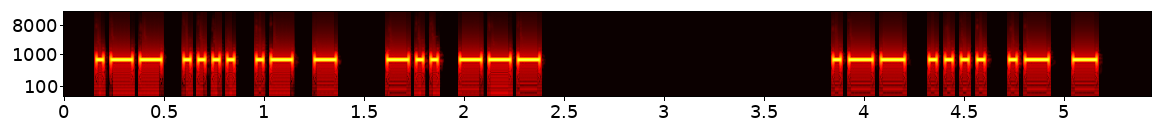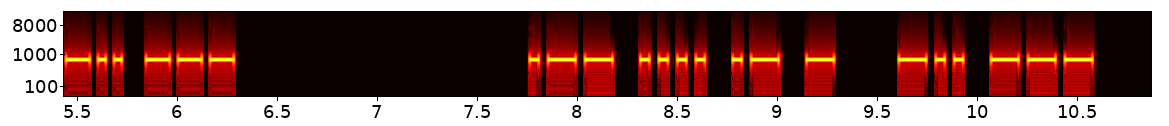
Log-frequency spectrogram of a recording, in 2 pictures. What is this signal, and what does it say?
Morse code, heard as a keyed tone, about 30 wpm, 700 Hz. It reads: WHAT DO WHAT DO WHAT DO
